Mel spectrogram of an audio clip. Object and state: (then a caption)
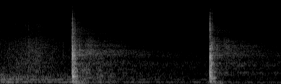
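Metal tripod lightly tapped by a handheld meter. A K2 meter held in hand lightly taps twice against a metal camera tripod while turning around, producing two short, sharp metallic ticks about 1.4 seconds apart over a faint background hiss. The taps are very light but sound louder because the microphone gain was set to maximum, so the mysterious noise is explained as ordinary contact with the tripod.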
